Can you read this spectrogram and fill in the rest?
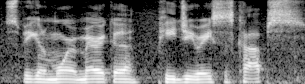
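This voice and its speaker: Brief: male podcast sidekick, low register, laid-out short agreements and asides, casual, faint room noise. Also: monotone, moderate pace.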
